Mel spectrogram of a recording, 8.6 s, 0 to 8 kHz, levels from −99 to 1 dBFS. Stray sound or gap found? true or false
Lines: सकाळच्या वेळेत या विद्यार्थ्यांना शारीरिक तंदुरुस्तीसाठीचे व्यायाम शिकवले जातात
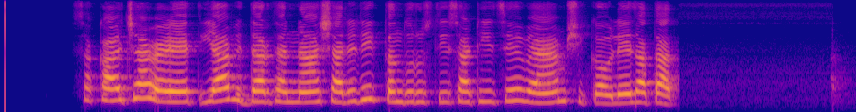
false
